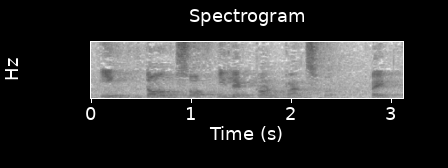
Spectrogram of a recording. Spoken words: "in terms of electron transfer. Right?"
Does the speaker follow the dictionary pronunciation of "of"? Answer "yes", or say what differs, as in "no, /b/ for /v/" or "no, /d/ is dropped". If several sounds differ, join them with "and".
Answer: no, /p/ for /v/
